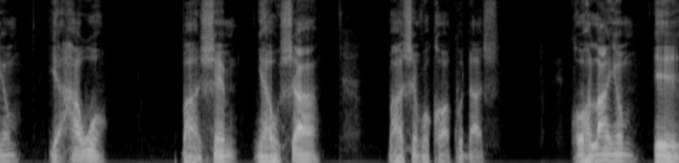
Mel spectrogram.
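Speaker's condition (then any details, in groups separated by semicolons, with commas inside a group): No condition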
